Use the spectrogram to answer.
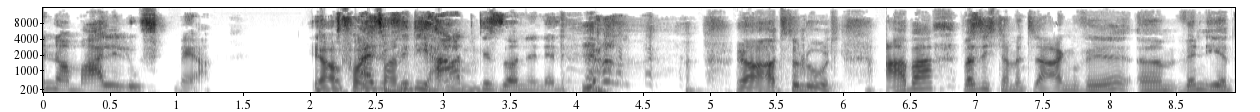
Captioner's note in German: gelächter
